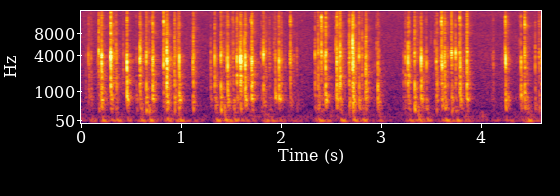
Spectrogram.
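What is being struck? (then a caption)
Plastic membrane keyboard with round keycaps. A full-size ROYCHE Disney Mickey Mouse-themed retro membrane keyboard with round plastic keycaps is typed on continuously with the fingertips of both hands. Rapid, short, bright plastic clicks and taps come in quick bursts, with brief pauses between runs of keystrokes.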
